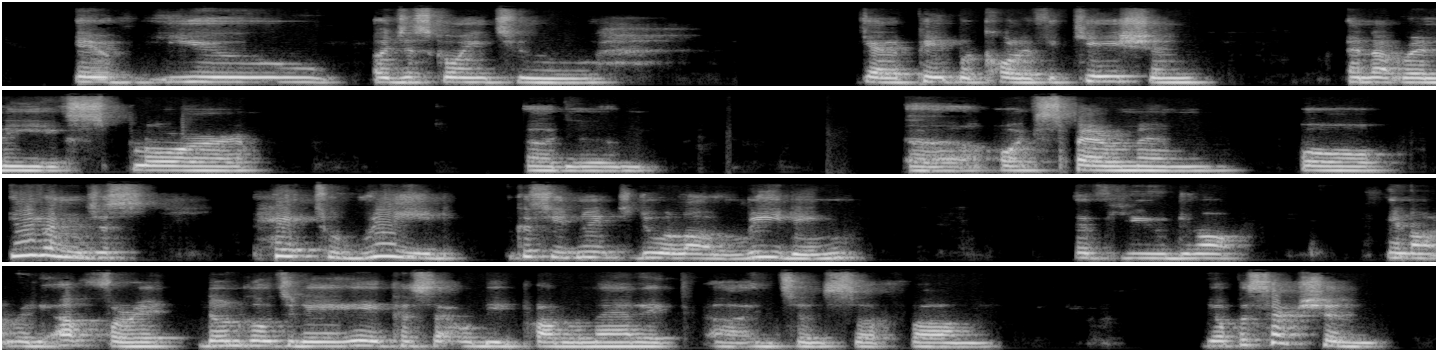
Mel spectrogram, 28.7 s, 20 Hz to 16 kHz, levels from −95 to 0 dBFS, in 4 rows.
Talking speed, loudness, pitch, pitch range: 130 wpm, -19 LUFS, 190 Hz, 180-205 Hz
